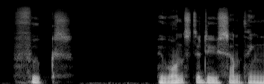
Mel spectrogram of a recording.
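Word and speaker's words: Fuchs: The Trans Antarctic Expedition is the brainchild of an English geologist called Vivien Fuks, pronounced Fuks, who wants to do something no one has ever done.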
